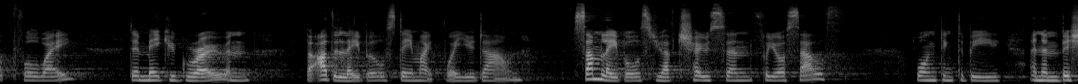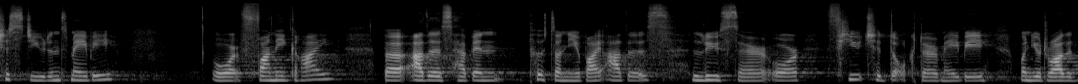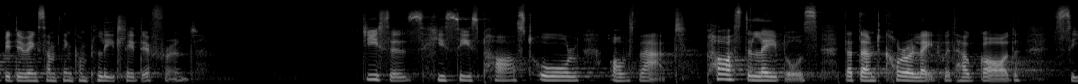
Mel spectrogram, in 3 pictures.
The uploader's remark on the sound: Recording from Immanuelskyrkan Skövde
